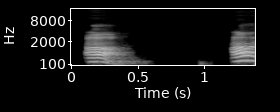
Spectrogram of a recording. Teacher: यदि आ बोलोगे तो आपके जीभ का बीच वाला भाग क्रियाशील रहता है। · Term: मध्य स्वर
